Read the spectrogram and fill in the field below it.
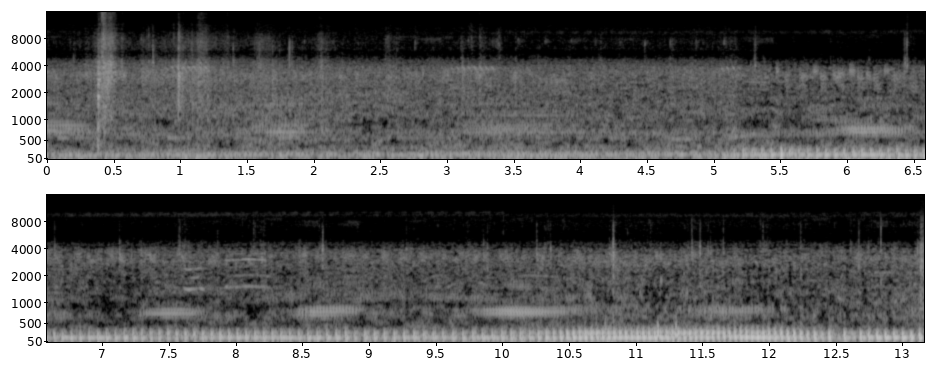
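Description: A motorcycle engine idling nearby, a steady low rumble that grows louder partway through and again near the end, with light clatter and occasional faint sounds around it.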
